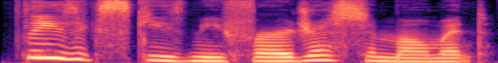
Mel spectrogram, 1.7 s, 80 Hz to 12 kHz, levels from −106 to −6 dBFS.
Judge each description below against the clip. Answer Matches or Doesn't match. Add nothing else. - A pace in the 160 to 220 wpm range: Doesn't match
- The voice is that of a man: Doesn't match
